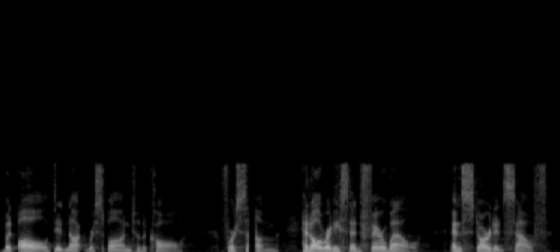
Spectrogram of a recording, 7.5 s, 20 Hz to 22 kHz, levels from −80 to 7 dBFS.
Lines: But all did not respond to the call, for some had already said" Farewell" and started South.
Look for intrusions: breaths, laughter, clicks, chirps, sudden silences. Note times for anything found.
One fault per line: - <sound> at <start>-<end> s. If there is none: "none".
- dropout at 3.3-3.4 s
